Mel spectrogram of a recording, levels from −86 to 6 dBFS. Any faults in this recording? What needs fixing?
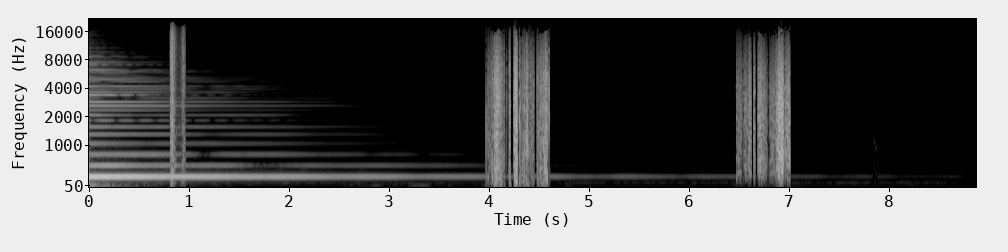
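Scratchy, rustling bursts sit about 5 dB over the music at 0.81–0.96 s, 3.97–4.61 s and 6.47–7.01 s, likely cable scratch noise from a worn connector whose contact resistance jumps as it moves. Swap or clean that cable and strain-relieve it so nothing shifts during the take.

At 7.80–7.88 s there's a short glitch, typical of damaged data in a compressed stream: the decoder misreads the frames and resyncs at the next header. Re-export or re-fetch from a clean source and verify file integrity before delivery.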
